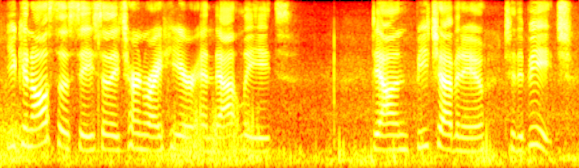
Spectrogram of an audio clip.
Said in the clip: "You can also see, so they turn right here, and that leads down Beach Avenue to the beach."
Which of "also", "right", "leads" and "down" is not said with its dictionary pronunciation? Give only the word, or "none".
none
